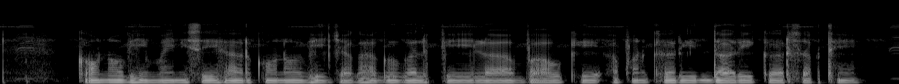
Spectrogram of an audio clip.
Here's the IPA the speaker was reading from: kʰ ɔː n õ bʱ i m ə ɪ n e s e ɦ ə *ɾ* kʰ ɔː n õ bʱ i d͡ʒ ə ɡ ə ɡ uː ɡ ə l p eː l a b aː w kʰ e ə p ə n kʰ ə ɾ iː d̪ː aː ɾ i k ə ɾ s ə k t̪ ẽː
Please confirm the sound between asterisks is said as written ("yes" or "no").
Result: yes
